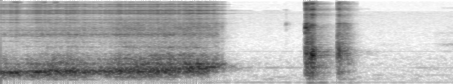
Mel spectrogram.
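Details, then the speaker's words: Vocal imitation of a systolic murmur heard through a Littmann stethoscope; a breathy whoosh followed by two short thumps, showing the murmur heard before the closing sound. "Entonces es sistólico."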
